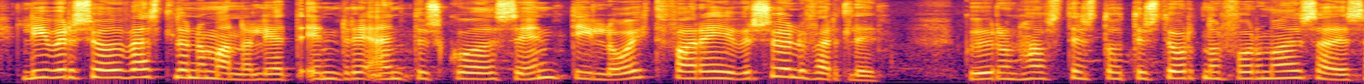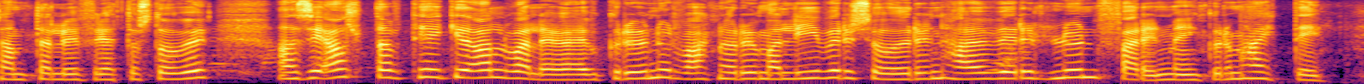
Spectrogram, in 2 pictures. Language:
Icelandic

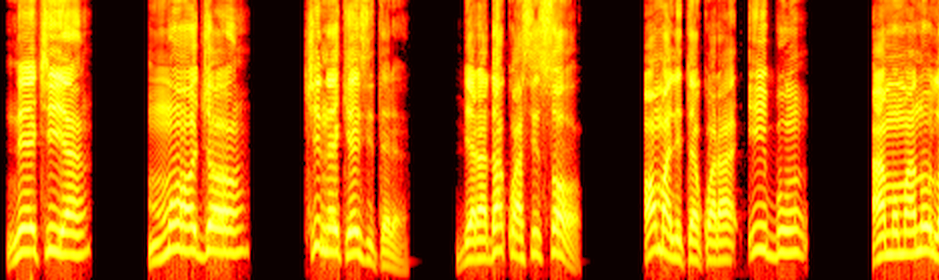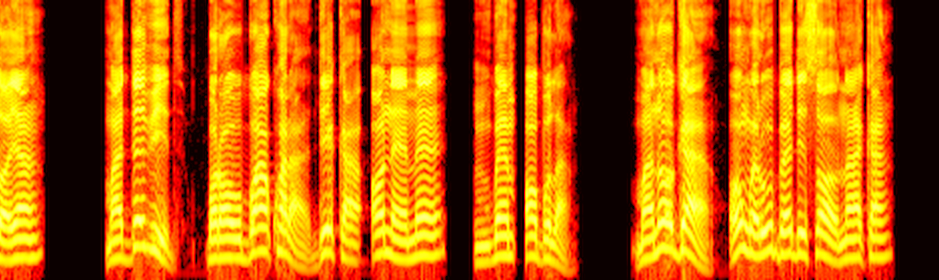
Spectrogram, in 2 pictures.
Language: Igbo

